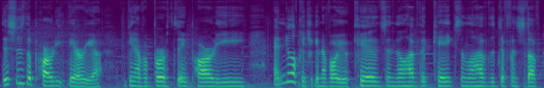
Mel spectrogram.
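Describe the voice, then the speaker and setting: A woman's voice: lowish voice, brisk, a bit bright, low-quality recording. A woman narrating a casual vlog tour as host, in a chatty, enthusiastic way. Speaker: video host and local tour guide. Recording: background music under the voice. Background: music.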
